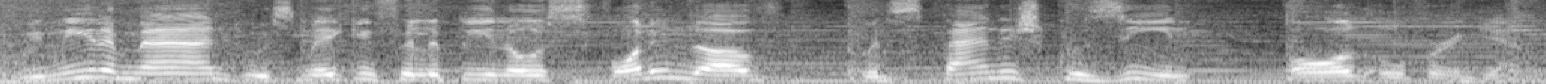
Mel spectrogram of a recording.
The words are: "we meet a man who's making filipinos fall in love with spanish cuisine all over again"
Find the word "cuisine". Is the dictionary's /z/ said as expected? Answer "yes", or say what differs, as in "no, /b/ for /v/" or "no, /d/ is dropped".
yes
